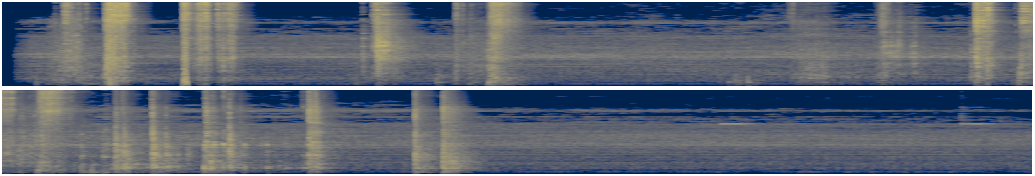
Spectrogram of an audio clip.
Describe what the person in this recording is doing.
I was preparing the cooking utensils, taking them from drawers, while my robotic vacuum was cleaning the room.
